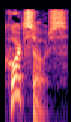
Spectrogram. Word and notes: quartzose: British English

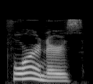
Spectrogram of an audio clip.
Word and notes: foreigners: British English

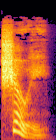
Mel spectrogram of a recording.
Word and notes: showy: British English

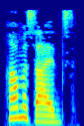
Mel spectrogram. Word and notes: homicides: British English

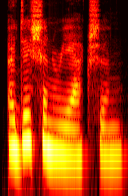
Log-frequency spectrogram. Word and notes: addition reaction: American English

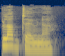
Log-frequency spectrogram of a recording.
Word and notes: blood donor: British English

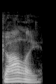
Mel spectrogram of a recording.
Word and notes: golly: American English

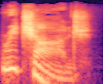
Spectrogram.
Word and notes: recharge: British English

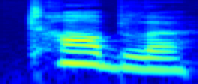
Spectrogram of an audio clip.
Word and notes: tabla: American English

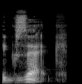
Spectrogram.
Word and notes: exec: British English

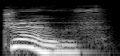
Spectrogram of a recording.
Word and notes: drove: British English

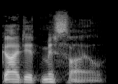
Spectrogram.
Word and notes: guided missile: British English

